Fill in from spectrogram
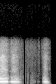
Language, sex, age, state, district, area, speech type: Manipuri, male, 30-45, Manipur, Kakching, rural, conversation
